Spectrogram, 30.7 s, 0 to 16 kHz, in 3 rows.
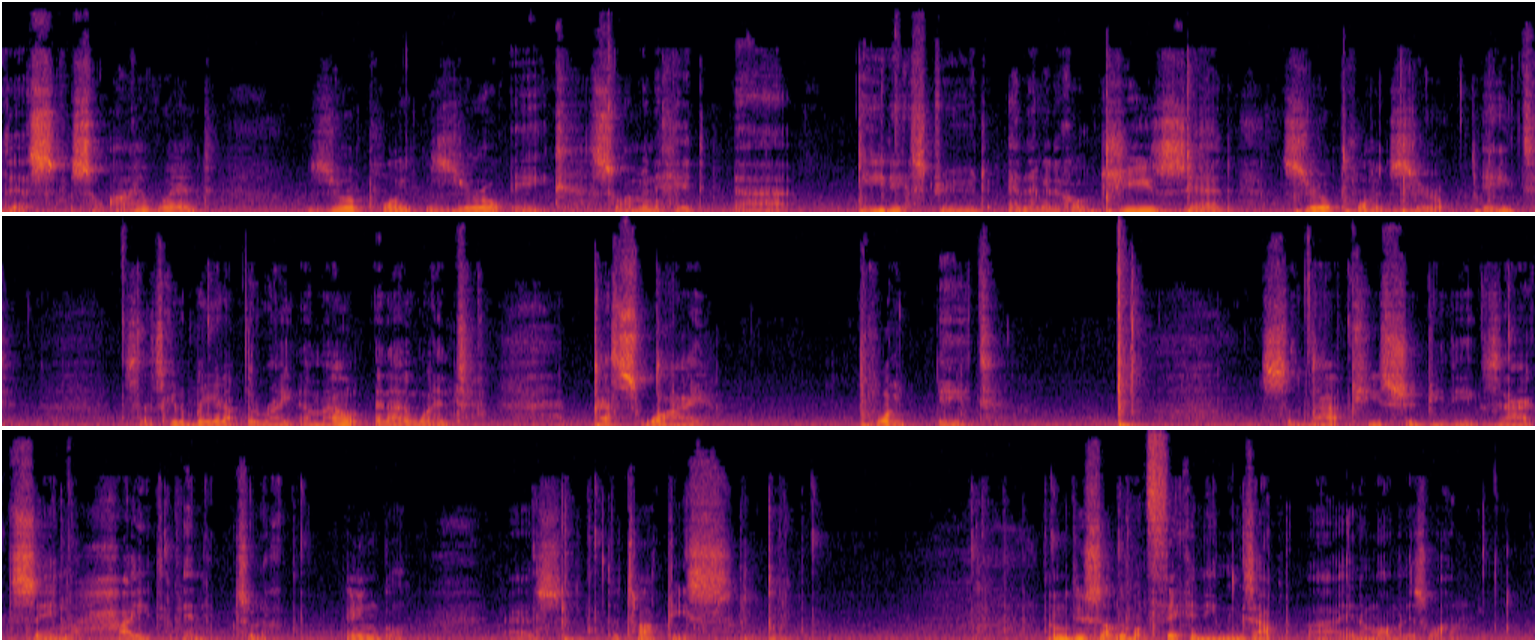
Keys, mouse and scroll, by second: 4.0 middle click, 5.7 e, 7.4 g, 11.6 middle click, 14.2 s, 19.0 alt+a, 19.2 middle click, 20.4 scroll down 2, 20.9 shift+middle click, 22.4 middle click, 24.2 Tab, 24.4 middle click, 25.6 ctrl+s, 25.8 middle click, 27.2 scroll up 2, 27.5 middle click.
